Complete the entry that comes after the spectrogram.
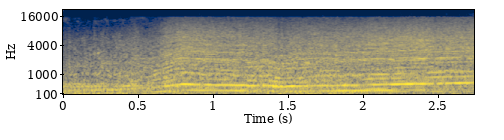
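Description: Ferrari race car engine in Gran Turismo 7, a loud continuous revving roar with rising and falling pitch as it accelerates, close and sustained.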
